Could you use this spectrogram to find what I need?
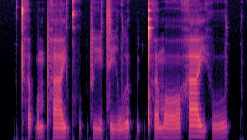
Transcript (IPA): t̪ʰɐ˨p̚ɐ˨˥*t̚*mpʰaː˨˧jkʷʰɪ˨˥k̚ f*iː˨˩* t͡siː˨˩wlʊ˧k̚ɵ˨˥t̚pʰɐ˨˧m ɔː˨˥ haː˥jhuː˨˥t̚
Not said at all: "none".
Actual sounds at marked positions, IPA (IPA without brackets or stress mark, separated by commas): none, iː˨˩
